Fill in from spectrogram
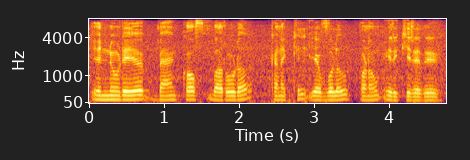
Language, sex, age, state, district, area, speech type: Tamil, male, 30-45, Tamil Nadu, Sivaganga, rural, read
